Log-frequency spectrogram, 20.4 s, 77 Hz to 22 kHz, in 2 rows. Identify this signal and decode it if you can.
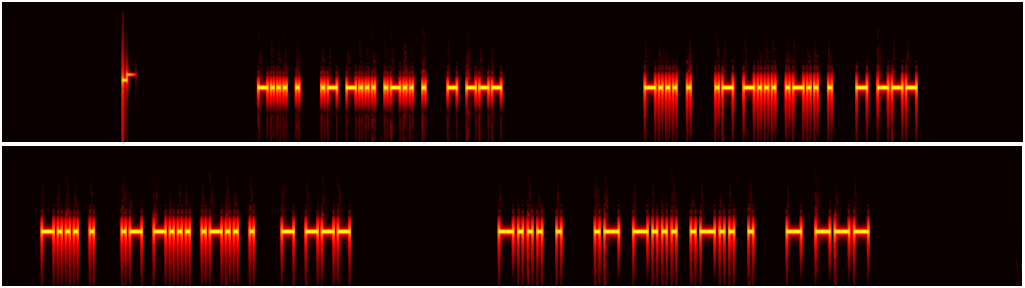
Morse code, heard as a keyed tone, about 32 wpm, 700 Hz. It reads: BE ABLE TO BE ABLE TO BE ABLE TO BE ABLE TO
